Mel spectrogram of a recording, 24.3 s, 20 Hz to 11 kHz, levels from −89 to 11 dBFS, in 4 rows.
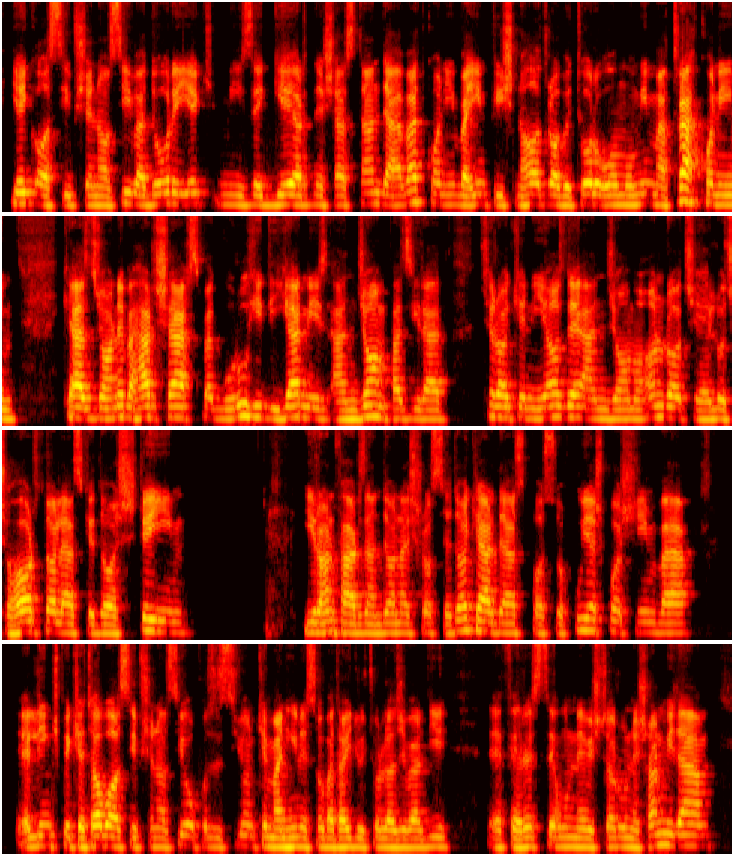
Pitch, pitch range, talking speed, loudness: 155 Hz, 145-165 Hz, 180 wpm, -24 LUFS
